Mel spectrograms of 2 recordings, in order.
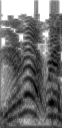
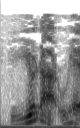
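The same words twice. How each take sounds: First: Higher, quick-fire rebuff; acted back-and-forth insistence; insistent refusal. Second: Low, soft rebuff; low and understated doubt; quiet refusal. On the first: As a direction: raise the pitch to insist. Refusal repeated in heated acted exchange. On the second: Acted. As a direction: turn him down in a low, subdued voice. Preacher's first refusal in acted exchange.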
